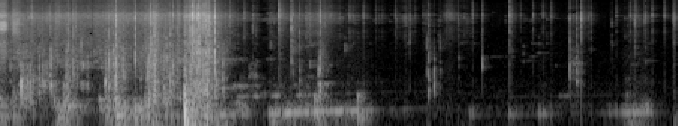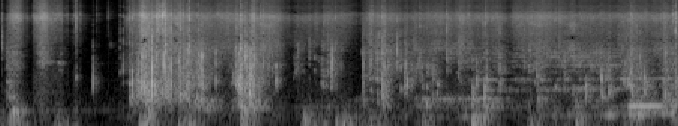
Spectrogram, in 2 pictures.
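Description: Rustling and crinkling handling noise, in two spells: for the first three seconds or so and again about eleven seconds in, with a near-quiet gap between and softer scattered rustle after.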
